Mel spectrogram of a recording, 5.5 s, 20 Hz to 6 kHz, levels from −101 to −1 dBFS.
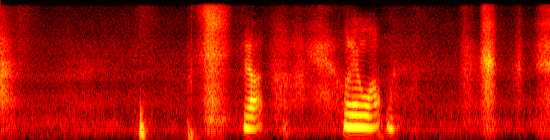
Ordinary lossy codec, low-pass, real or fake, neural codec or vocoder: none; 5.4 kHz; fake; codec, 16 kHz in and 24 kHz out, 0.9 kbps, LongCat-Audio-Codec, four codebook decoder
